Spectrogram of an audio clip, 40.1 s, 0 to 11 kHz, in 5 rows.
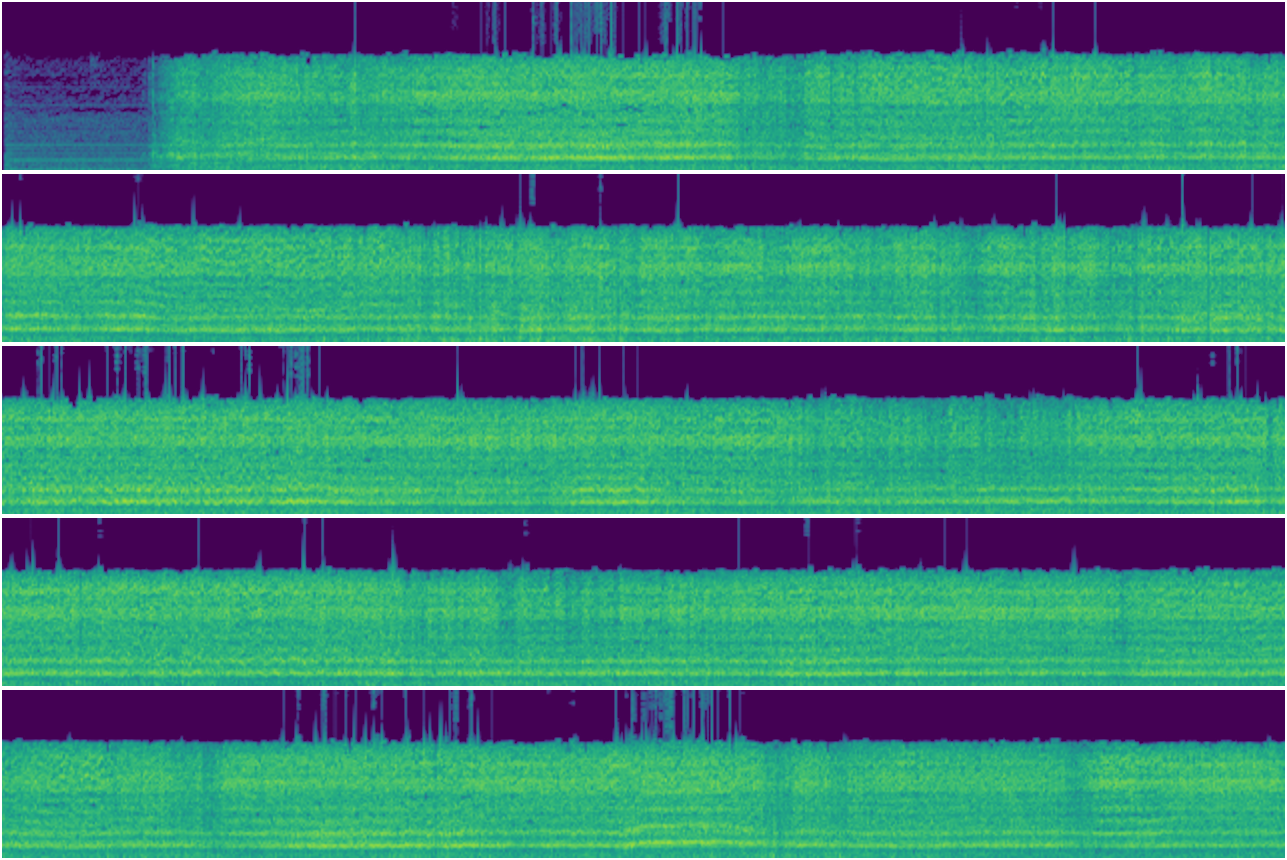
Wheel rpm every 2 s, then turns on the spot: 50, 210, 220, 230, 230, 220, 230, 220, 190, 200, 200, 220, 220, 220, 230, 230, 220, 220, 250, 220.
none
